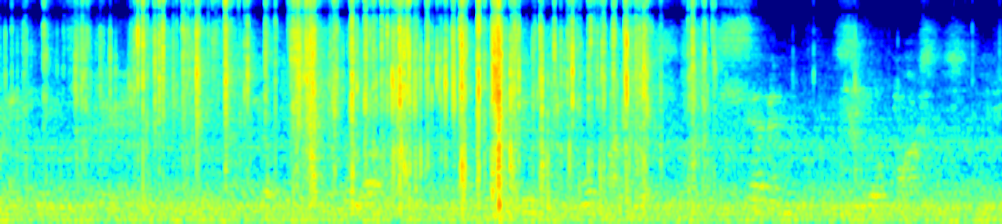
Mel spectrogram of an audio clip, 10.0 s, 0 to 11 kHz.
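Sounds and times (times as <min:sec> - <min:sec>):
wrapper being torn and crinkled: 0:00.0 - 0:07.2.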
